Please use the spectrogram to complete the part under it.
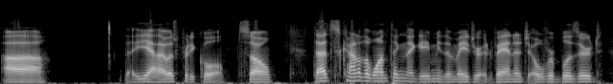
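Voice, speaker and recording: A man with a medium-pitched, sharp voice talks fairly quickly in casual commentary over recorded gameplay, captured in a smooth, dry recording. He sounds hesitant and unsure, filling pauses and correcting his own words often.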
